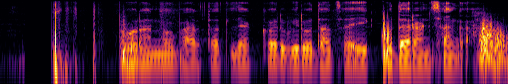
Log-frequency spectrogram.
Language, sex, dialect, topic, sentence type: Marathi, male, Southern Konkan, banking, statement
